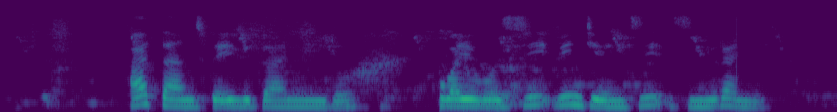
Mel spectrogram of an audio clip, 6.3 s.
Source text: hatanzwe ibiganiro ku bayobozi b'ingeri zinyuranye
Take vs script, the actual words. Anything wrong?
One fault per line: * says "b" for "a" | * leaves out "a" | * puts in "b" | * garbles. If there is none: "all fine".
all fine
